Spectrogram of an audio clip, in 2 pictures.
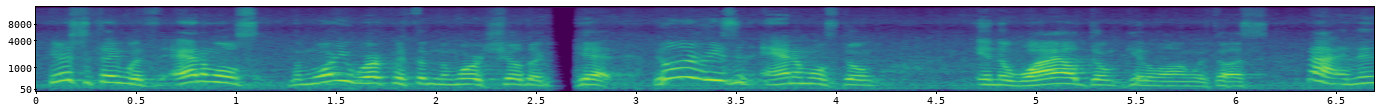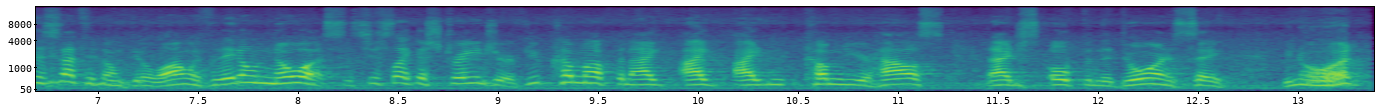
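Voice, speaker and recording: A man's voice: high voice, slight background noise, poor audio. A man streaming live from an alligator farm on his phone, chatting casually, rambling and restarting his sentences, out of breath. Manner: rambling, repeats himself, restarts often. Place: outdoors at an animal farm.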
